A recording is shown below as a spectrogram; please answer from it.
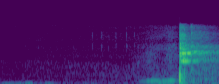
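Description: Golf driver striking a ball off the tee: one sharp, loud crack with a metallic ring that fades over about half a second, near the end.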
